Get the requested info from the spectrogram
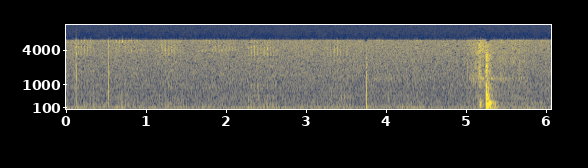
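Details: A house cat relaxing while sunbathing sneezes once near the end: a single short, sharp burst that stands out after several seconds of quiet, soft low hum, with a few faint clicks earlier.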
